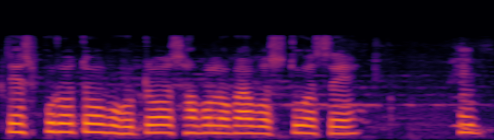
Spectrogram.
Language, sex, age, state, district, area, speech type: Assamese, female, 45-60, Assam, Udalguri, rural, spontaneous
